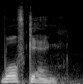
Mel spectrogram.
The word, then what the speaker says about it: Wolfgang: I believe it's pronounced Wolfgang. – Wolfgang. – Not like a gong? Like a giant cymbal? – Well, like Wolfgang. You know, no, it's German Wolfgang.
